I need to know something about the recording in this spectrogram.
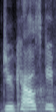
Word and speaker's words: Joukowsky: was honored by being given the first Joukowsky, pronounced correctly, Joukowsky Family Foundation Award in 2015.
